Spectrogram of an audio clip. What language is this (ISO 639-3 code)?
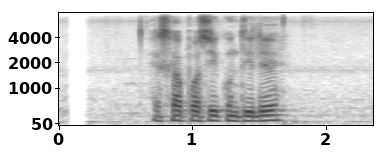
nep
